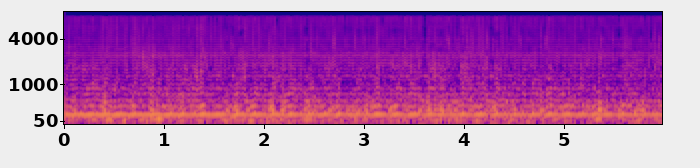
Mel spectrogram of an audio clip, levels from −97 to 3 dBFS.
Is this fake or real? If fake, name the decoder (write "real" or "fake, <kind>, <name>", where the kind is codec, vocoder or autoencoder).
fake, vocoder, BigVGAN v2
